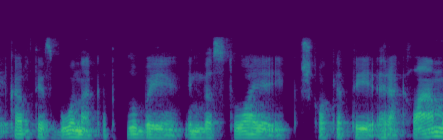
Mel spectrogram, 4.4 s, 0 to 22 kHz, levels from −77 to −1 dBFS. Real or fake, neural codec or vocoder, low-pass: real; none; 7.2 kHz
